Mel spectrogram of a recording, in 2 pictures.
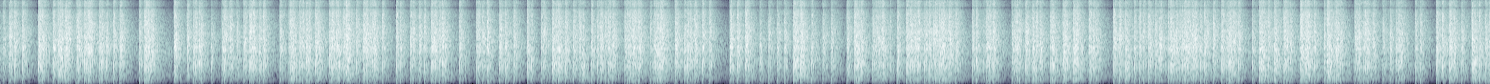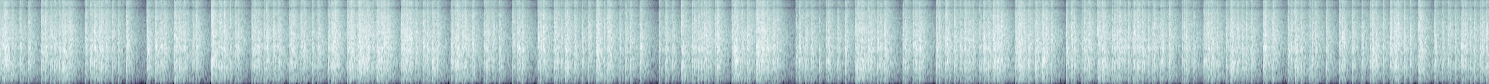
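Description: A long string of firecrackers going off in a rapid, unbroken crackle of loud bangs.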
